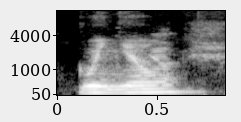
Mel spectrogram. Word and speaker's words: Guignol: For the most of it, I guess it was really like watching is it pronounced Grand Guignol? Guignol.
